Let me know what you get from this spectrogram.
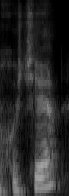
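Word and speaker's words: הושע: Jo, digamos, así se pronuncia en hebreo, Jochea, que sería Oseas, ¿m?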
